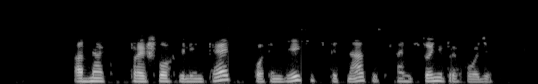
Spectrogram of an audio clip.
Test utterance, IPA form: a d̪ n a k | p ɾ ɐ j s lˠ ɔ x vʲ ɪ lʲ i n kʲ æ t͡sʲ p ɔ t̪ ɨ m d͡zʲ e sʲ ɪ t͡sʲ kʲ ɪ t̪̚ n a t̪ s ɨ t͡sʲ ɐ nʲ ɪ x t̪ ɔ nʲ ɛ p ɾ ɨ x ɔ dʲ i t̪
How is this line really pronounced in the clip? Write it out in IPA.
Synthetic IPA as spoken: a d̪ n a k | p ɾ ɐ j ʂ lˠ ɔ x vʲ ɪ lʲ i n pʲ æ t͡sʲ p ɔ t̪ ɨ m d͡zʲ e sʲ ɪ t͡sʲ pʲ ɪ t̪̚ n a t̪ s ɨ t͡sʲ ɐ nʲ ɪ x t̪ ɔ nʲ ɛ p ɾ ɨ x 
